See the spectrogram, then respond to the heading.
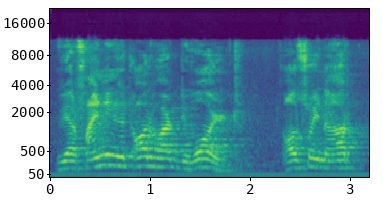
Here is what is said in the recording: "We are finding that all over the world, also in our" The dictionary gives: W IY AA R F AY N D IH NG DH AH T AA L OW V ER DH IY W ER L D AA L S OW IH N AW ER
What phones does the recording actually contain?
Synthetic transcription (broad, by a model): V IY AA R F AY N D IH NG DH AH T AA L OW B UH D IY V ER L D AA L S OW IH N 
